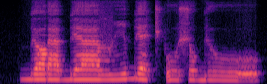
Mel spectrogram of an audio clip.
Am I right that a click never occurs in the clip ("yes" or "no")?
yes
